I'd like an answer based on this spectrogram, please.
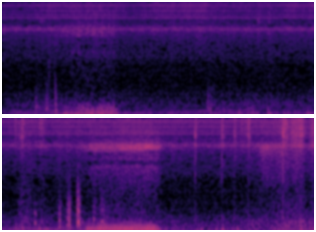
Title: Bully snoring compilation. #bully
